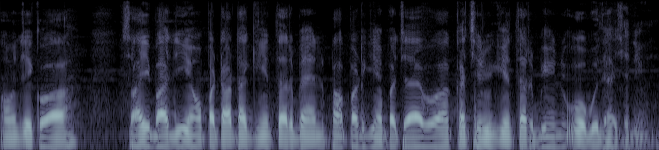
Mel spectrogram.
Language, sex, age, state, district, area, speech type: Sindhi, male, 60+, Delhi, South Delhi, urban, spontaneous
